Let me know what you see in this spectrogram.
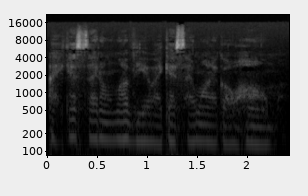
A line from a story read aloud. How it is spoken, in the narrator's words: he whispers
